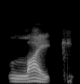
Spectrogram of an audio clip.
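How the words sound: The word is carefully enunciated. The speaker is trying to speak clearly. "I'm trying to enunciate. Like I'll say like"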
